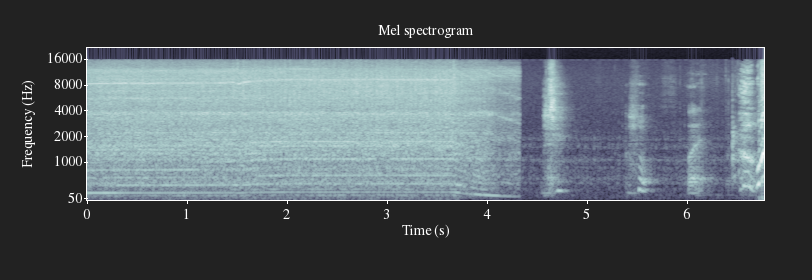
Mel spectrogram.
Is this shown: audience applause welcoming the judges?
no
